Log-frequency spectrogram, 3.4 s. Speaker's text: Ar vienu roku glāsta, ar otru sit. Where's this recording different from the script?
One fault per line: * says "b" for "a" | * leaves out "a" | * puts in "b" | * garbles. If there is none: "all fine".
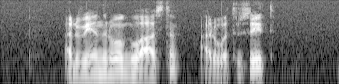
all fine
